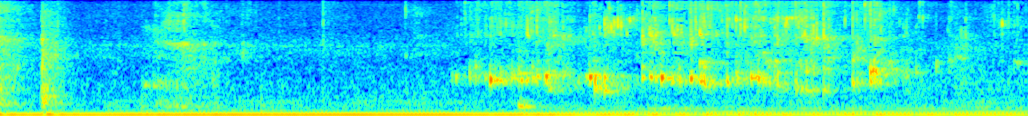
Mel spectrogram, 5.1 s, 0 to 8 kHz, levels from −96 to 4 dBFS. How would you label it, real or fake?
real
